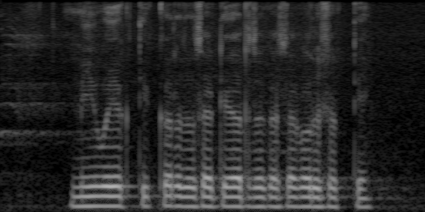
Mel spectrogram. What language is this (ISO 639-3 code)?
mar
